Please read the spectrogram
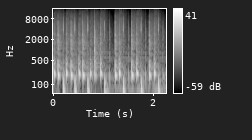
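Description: Sampled acoustic drum kit in the Impact XT drum sampler, played live from controller pads: a quick, even run of kick and snare hits, about five or six a second.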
